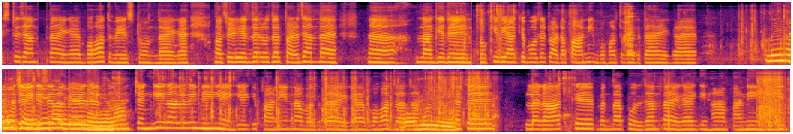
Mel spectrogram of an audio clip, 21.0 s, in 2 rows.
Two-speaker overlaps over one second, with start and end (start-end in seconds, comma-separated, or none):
10.7-12.2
